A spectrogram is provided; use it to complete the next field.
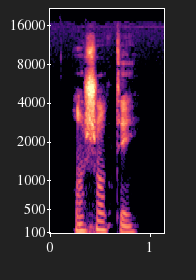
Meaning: to enchant
- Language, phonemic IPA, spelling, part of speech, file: French, /ɑ̃.ʃɑ̃.te/, enchanter, verb, Fr-enchanter.ogg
